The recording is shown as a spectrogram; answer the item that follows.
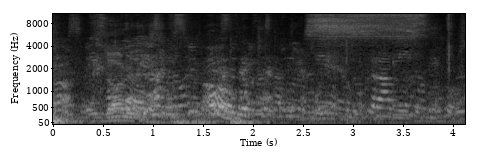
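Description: Low talking voices in a large room, with a steady high hiss lasting about a second and a half in the second half.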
